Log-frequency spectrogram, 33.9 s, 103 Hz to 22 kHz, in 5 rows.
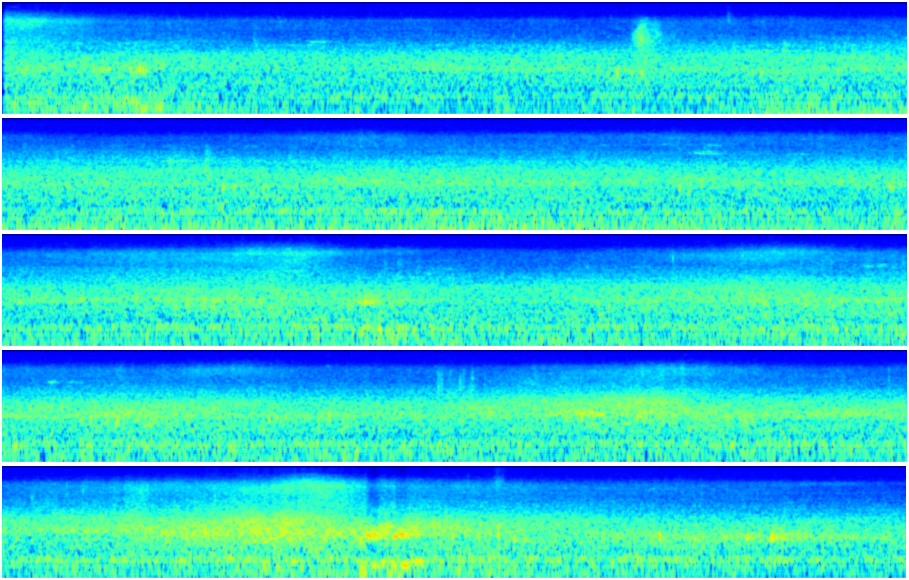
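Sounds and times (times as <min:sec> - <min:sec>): passing vehicles roaring: 0:00.0 - 0:33.9
faint short squeaks: 0:20.0 - 0:21.1.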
